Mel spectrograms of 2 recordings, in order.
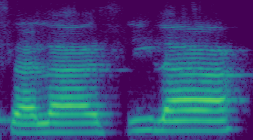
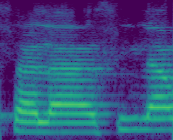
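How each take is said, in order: First: The reading stops after the word. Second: The reading runs on into the next word. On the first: "kalau berhenti" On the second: "Kalau kita lanjut"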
